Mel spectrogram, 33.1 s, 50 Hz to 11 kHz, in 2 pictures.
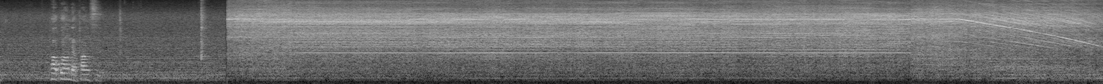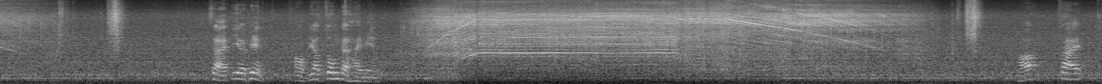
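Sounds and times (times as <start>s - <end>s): electric polisher whining: 3.4s - 17.6s, 22.6s - 30.6s.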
